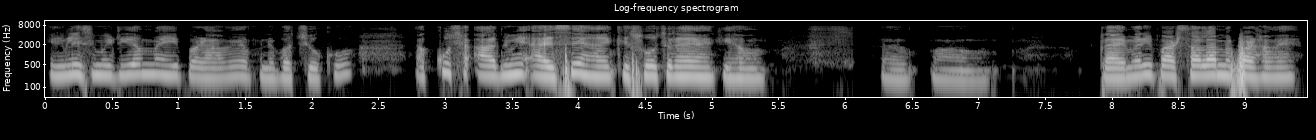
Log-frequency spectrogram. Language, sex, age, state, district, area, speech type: Hindi, female, 60+, Uttar Pradesh, Ghazipur, rural, spontaneous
